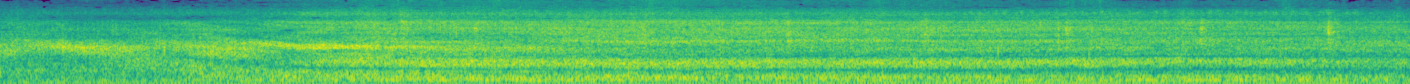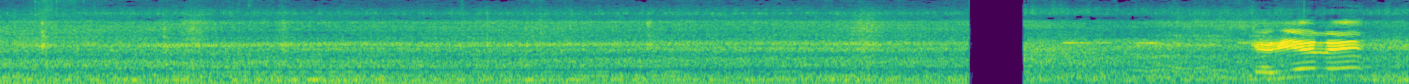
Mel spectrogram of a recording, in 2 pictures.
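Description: Diesel engine of a telehandler loader running, a steady hum whose pitch sinks over the first few seconds and then holds. A short break near the end, then a woman's voice.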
